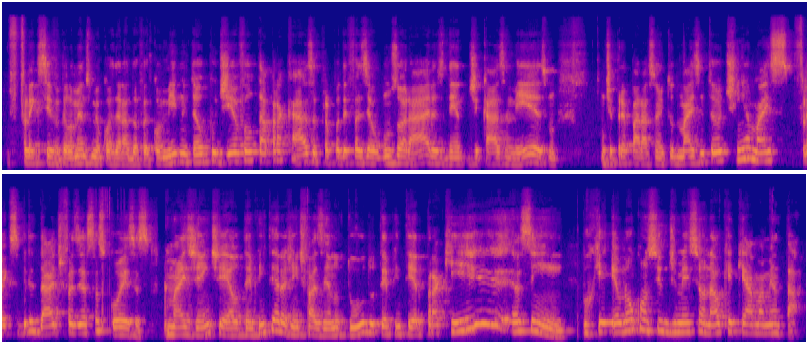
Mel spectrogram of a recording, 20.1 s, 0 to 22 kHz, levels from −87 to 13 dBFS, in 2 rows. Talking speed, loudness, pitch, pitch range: 180 wpm, -20 LUFS, 160 Hz, 125-210 Hz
